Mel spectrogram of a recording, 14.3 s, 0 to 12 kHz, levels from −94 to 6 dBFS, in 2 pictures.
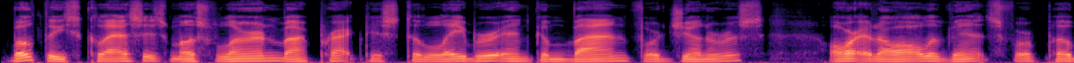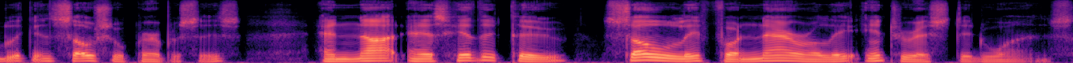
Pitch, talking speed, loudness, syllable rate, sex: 120 Hz, 130 wpm, -20 LUFS, 4.2 syllables/s, male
